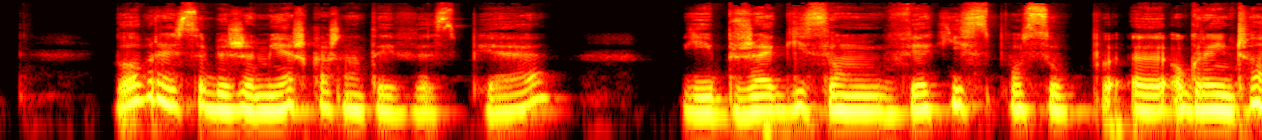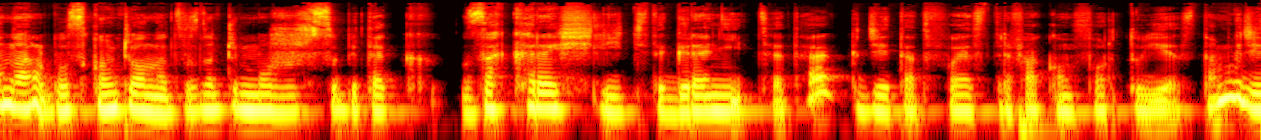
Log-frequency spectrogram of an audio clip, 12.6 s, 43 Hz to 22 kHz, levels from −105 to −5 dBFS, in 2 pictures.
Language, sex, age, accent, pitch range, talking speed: Polish, female, 30-49, native, 155-175 Hz, 150 wpm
